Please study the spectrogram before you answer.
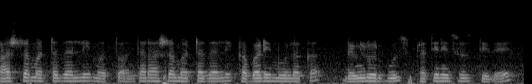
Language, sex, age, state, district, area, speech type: Kannada, male, 18-30, Karnataka, Shimoga, rural, spontaneous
